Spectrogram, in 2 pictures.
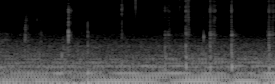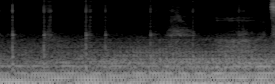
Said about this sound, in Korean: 지금 하늘에서 헬리콥터가 계속 날아다니고 있어서 소음이 조금 들어갈 것 같네요.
